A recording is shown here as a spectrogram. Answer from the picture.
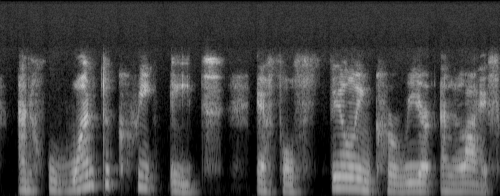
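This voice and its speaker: Against a quiet background, a woman with a Spanish accent speaks at a very slow pace in a fairly low pitch. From Dominican Republic. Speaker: leadership coach. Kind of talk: motivational talk.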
